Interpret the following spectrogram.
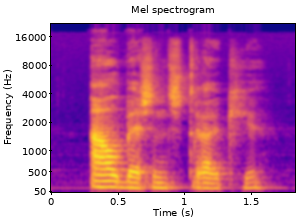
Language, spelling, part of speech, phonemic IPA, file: Dutch, aalbessenstruikje, noun, /ˈalbɛsə(n)ˌstrœykjə/, Nl-aalbessenstruikje.ogg
- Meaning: diminutive of aalbessenstruik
